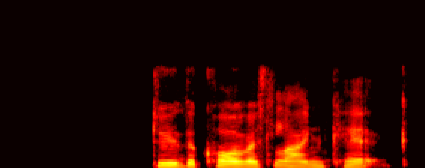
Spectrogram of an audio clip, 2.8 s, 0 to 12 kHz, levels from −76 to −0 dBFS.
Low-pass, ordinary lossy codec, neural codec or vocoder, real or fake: 7.2 kHz; MP3, 64 kbps; codec, 16 kHz, 4 kbps, FreqCodec, larger model; fake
